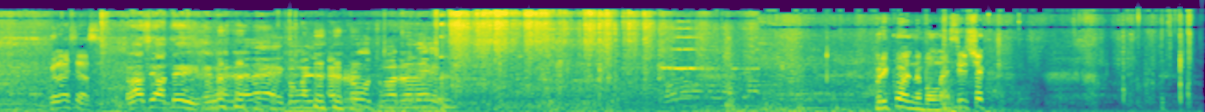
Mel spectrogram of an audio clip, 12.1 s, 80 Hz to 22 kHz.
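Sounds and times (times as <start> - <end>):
shopping cart rattling on pavement: 4.3 - 7.1.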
